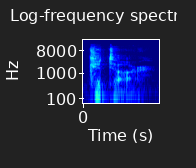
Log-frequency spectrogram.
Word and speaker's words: Qatar: way that goes poorly pronounced cutter by the way also qatar yeah i'm gonna call it cutter though the official pronunciation i remember hearing was cutter and i was just like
